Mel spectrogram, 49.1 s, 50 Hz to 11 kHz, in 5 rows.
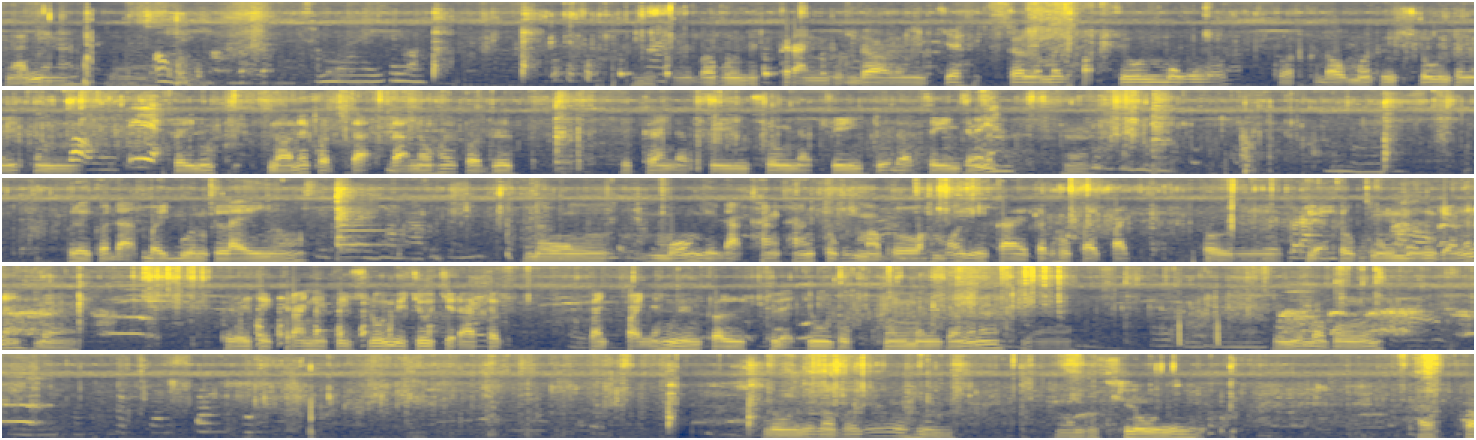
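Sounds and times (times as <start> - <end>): rooster crowing: 28.8 - 30.6, 37.9 - 39.8.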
